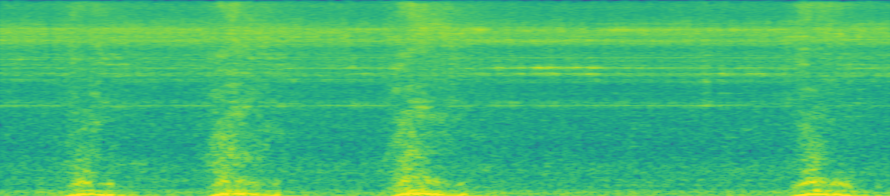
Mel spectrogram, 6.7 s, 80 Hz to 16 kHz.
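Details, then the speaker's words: 1929 Model A truck engine with a fuel leak dripping: low, lumpy note with revving blips and an uneven beat, as if one cylinder isn't pulling. A dead cylinder is suspected, not confirmed. Misfire. "Why does it sound like we got a dead cylinder?"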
